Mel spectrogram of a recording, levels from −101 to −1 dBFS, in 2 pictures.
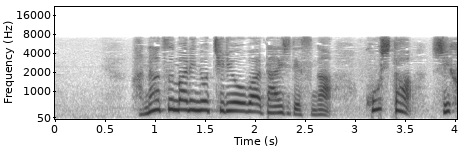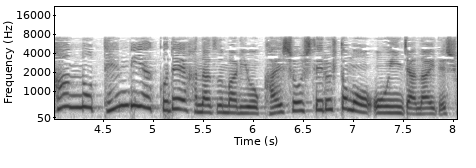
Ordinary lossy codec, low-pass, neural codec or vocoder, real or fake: none; 7.2 kHz; none; real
